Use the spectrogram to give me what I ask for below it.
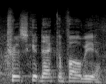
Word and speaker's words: Triskaidekaphobia: Triskaidekaphobia.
